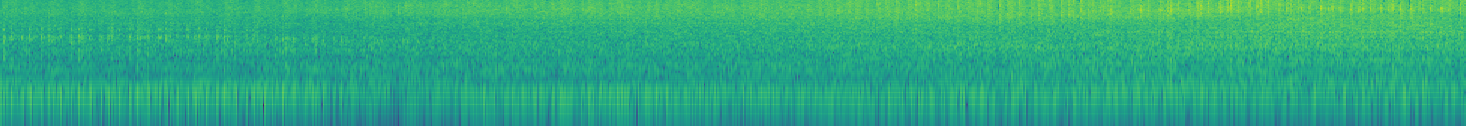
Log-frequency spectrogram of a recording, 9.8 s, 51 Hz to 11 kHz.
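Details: Fully forged Evo 1 4G63T turbo four-cylinder with 264 cams idling very rough, an uneven lumpy pulse from the aggressive camshafts.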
